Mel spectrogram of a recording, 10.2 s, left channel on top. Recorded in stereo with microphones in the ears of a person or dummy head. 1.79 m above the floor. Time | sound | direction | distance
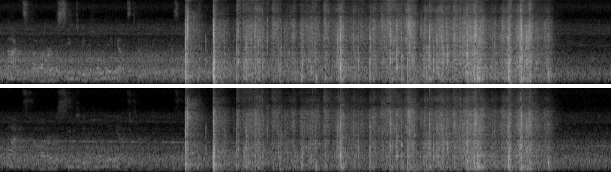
0.1 | a woman speaking | 40° left (ahead or behind) | 1.7 m
3.1 | crumpling | 10° left (ahead or behind) | 0.8 m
